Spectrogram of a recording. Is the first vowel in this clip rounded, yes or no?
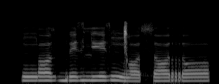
yes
